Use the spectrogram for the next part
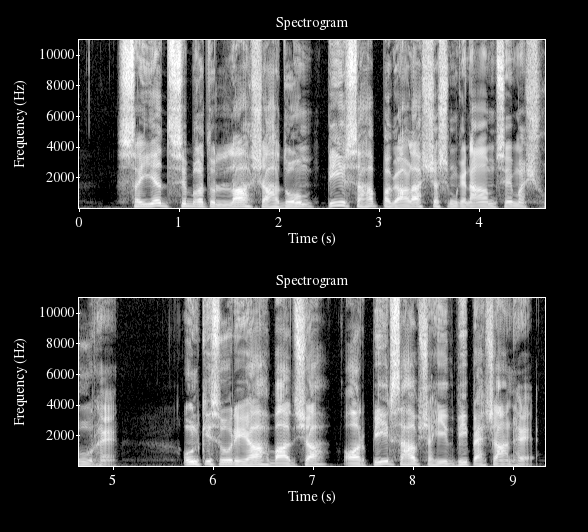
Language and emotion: Urdu, neutral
